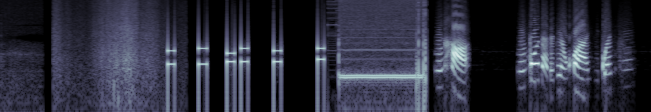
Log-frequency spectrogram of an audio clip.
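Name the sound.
phone keypad dialing tones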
